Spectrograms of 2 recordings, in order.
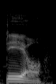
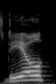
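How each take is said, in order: First: Said in the usual way. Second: Deal? lifted high as a hopeful question. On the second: Retold or imitated. Scammer pitching his offer to the group, rising hopeful question. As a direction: pitch Deal? up like a salesman closing.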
